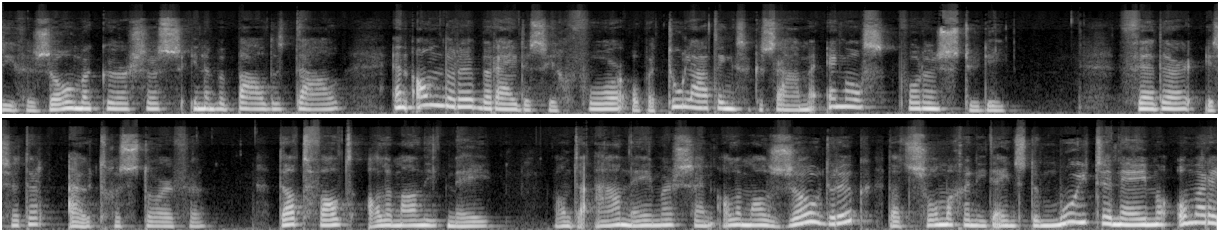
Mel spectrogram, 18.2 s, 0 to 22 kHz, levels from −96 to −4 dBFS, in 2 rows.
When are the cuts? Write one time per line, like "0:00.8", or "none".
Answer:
0:11.0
